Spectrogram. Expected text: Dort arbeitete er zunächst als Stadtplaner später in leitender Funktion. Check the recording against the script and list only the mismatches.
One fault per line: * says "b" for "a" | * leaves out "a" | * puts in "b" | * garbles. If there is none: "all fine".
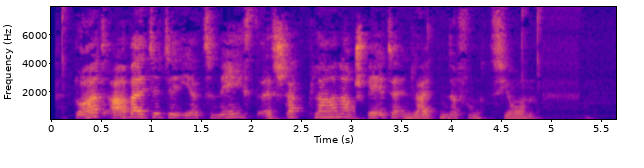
all fine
